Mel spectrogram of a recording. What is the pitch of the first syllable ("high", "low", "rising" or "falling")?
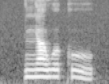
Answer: high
